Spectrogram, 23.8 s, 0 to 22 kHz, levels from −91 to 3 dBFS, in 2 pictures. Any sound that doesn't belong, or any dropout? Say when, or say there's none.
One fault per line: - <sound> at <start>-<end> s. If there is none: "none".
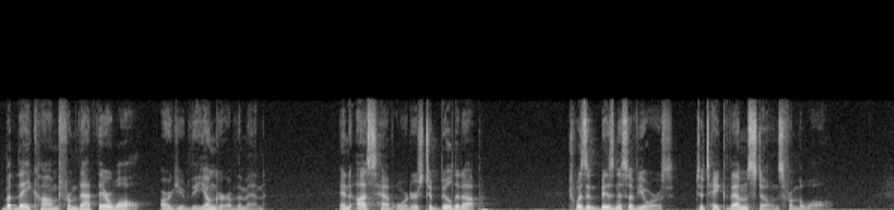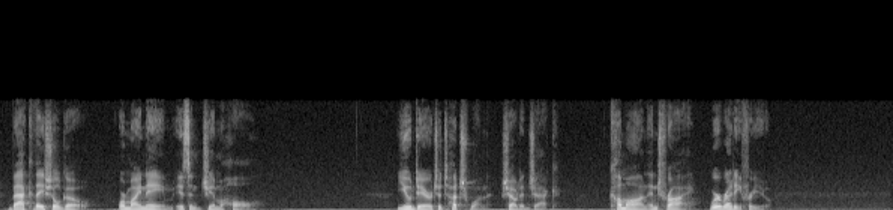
none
